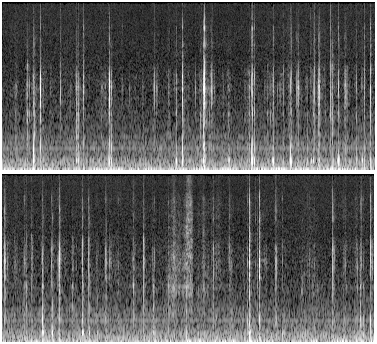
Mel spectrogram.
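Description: Long nails tap rapidly on the front of a Crayola scissors package, a small, hollow clear plastic blister over a cardboard card. The result is a quiet, steady patter of short, dry, bright clicks with very little ring, with some a little louder than the rest.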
